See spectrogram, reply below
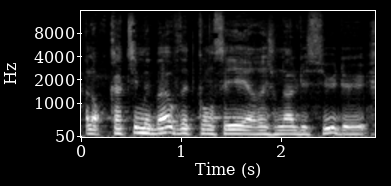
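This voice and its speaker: Man hosting a TV talk show, very dark tone, formal and wordy. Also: mid-range voice. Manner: formal, elaborate phrasing with filler pauses. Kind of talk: formal TV studio interview. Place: TV studio set.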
